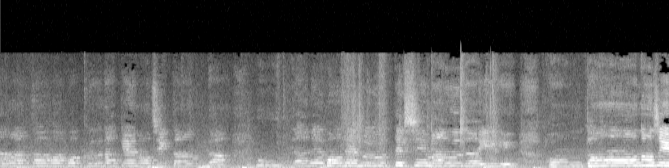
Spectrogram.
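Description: A young woman's voice singing a slow melody in several phrases with long held notes, with no accompaniment heard.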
